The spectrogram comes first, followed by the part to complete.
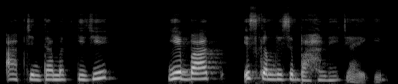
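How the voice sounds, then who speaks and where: A woman voicing a calm, gentle young man in a storybook reading. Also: a little high, normal speed, natural voice. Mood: reassuring. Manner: calm, reassuring.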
